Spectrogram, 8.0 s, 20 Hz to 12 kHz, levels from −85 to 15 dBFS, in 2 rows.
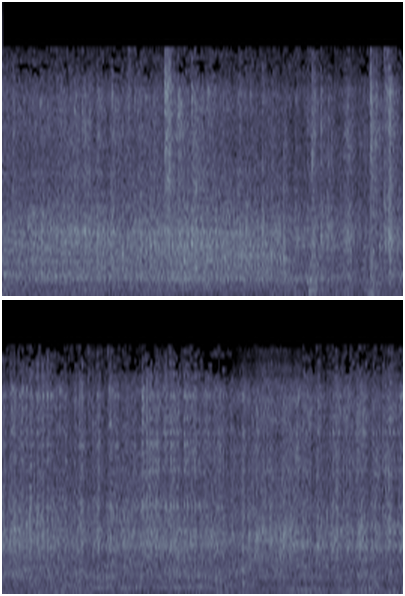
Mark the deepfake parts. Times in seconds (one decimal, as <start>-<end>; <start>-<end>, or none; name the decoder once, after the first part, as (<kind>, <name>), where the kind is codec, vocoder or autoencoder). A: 6.3-7.0 (codec, SNAC)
